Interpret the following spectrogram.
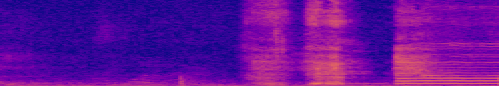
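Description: Quiet studio pause with faint murmured voices, then two short breathy, hissing sounds near the end.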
